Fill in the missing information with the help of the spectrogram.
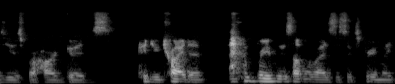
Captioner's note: laughs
